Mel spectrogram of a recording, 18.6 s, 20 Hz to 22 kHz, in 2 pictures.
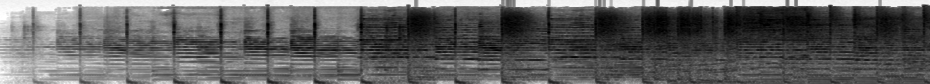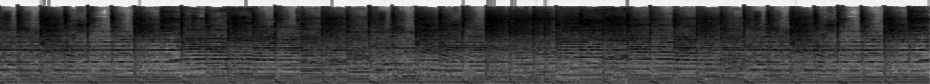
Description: Party Intro 128Bpm

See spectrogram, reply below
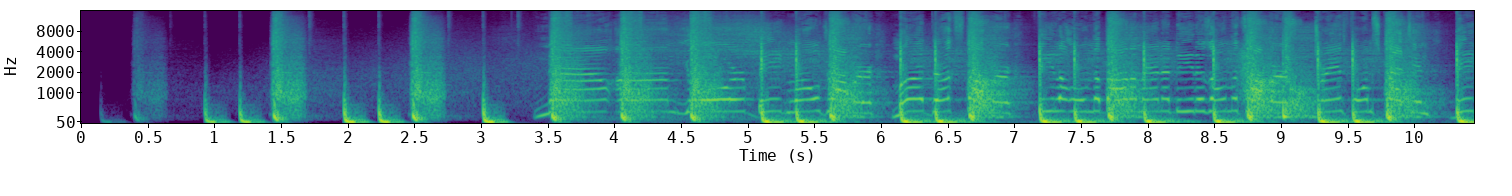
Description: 80s Old School Redrum 115bpm

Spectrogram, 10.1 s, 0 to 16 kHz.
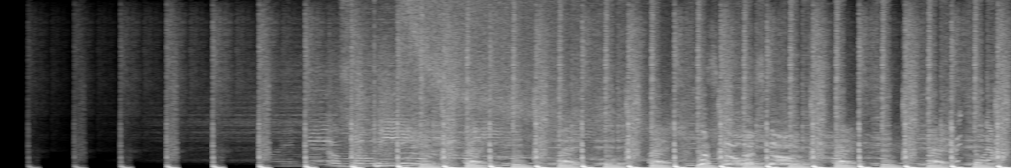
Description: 130 BPM CLEAN

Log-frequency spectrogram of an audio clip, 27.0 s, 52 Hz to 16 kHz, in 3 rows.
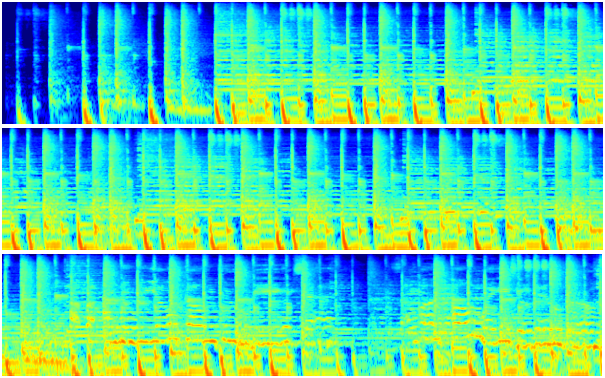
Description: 80s Redrum 121 bpm

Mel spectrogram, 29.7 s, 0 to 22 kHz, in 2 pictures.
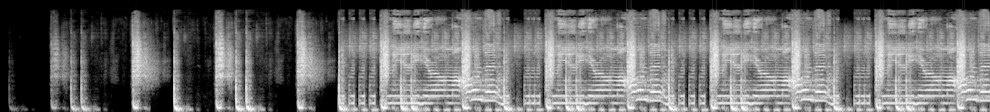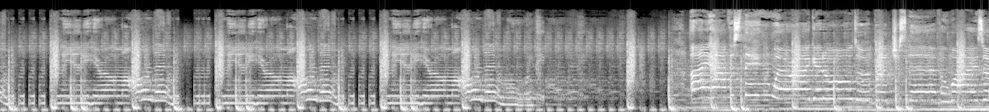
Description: Top40 Intro Break, 97 Bpm

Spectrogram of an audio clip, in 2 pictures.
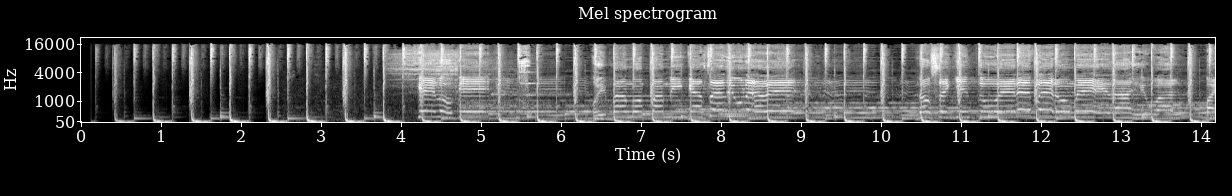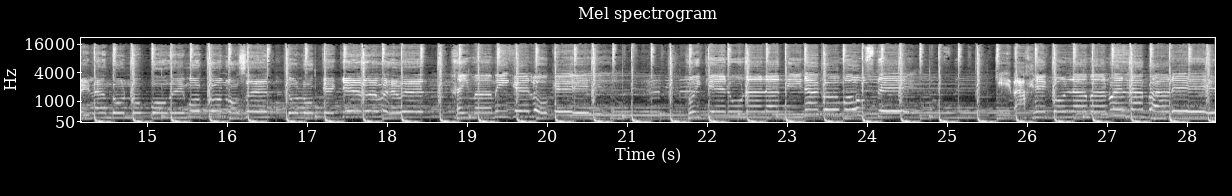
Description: Latin Redrum 125 Bpm

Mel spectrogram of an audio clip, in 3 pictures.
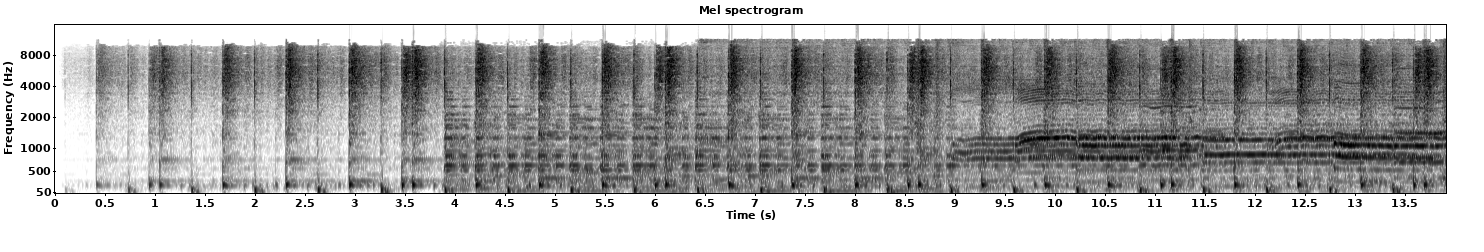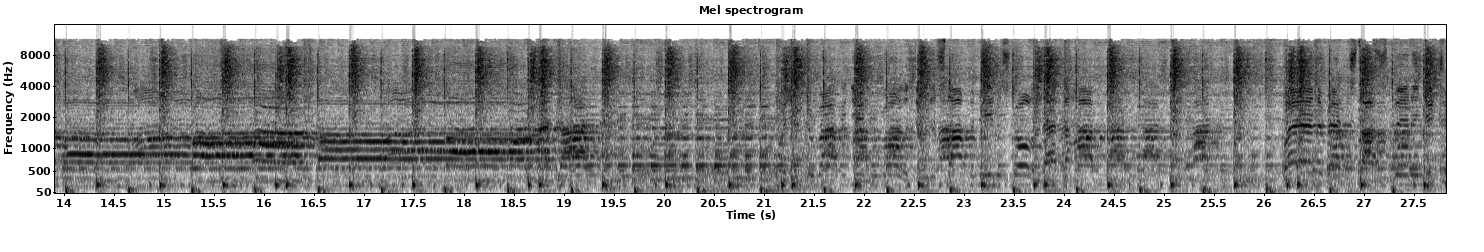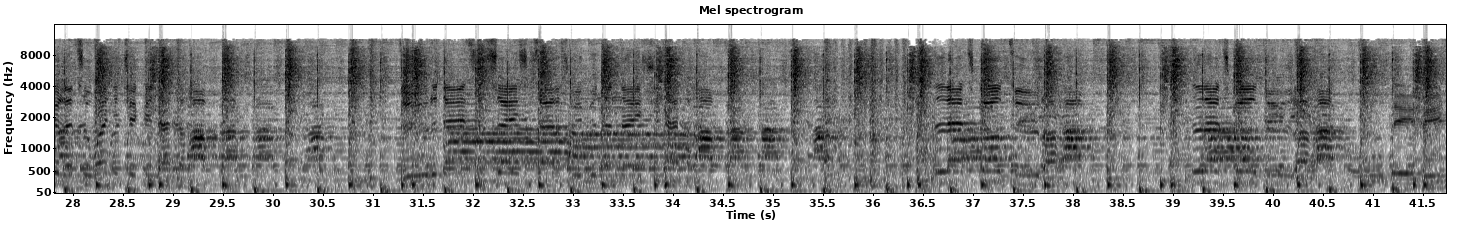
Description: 50s Re Drum 95 Bpm

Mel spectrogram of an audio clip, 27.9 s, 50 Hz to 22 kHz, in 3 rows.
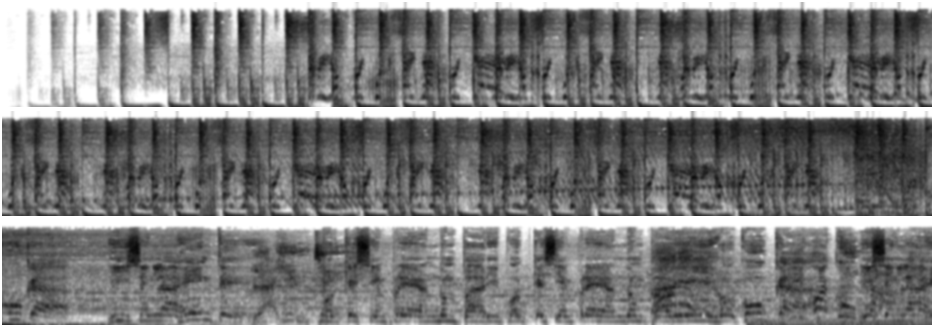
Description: Funk Bootleg 128 Bpm

